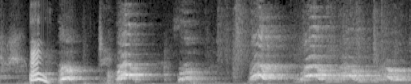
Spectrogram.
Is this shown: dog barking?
yes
